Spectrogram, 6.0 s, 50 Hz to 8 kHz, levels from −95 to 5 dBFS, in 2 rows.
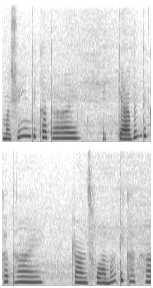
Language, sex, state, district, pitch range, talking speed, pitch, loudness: Marathi, female, Maharashtra, Sindhudurg, 275-335 Hz, 100 wpm, 295 Hz, -34 LUFS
